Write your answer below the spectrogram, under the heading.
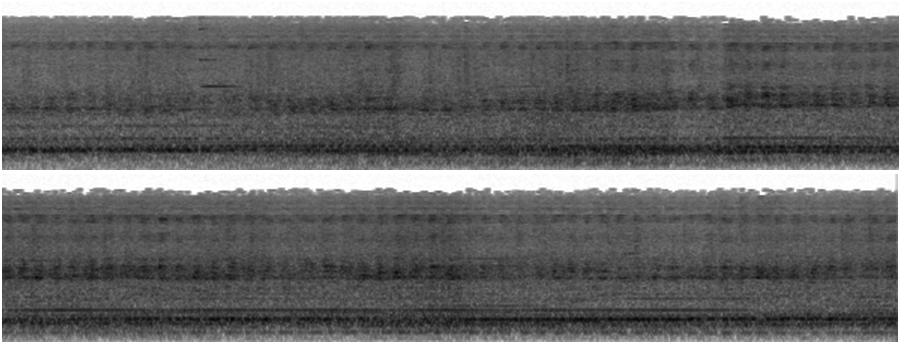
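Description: G-scale model train with a diesel locomotive running along its track: a steady mechanical whir of motors, gears and wheels on the rails, its higher part getting a little louder about halfway through.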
